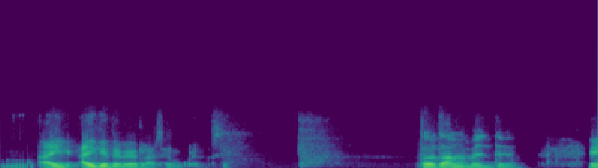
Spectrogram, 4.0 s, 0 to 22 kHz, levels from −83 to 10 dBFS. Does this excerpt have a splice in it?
yes; 1 cut; at 1.4 s

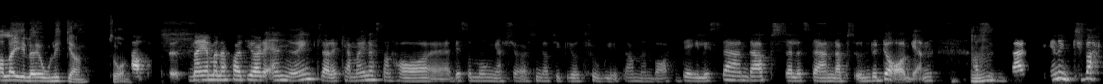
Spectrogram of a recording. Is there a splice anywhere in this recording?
no; 0 cuts

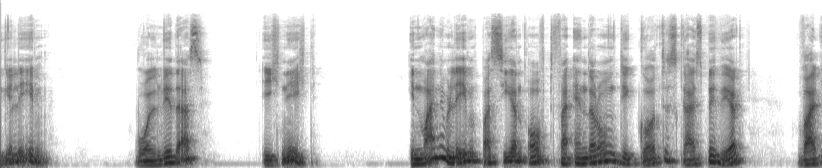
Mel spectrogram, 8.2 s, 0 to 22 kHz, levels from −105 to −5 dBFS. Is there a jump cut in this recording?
no; 0 cuts

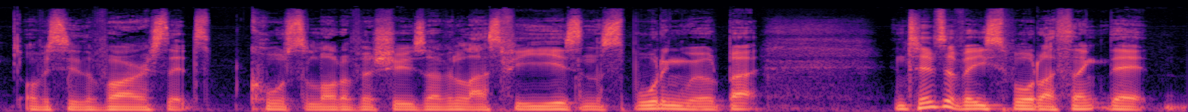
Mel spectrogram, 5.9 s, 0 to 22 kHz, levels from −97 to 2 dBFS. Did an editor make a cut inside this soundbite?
no; 0 cuts

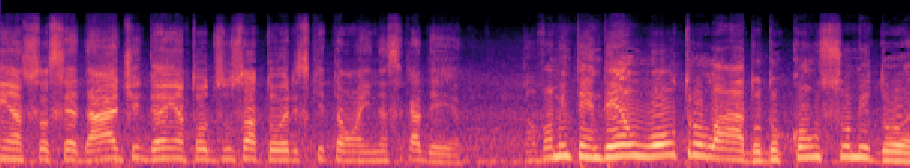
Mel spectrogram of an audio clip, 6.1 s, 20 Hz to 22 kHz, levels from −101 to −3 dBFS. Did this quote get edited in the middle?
no; 0 cuts

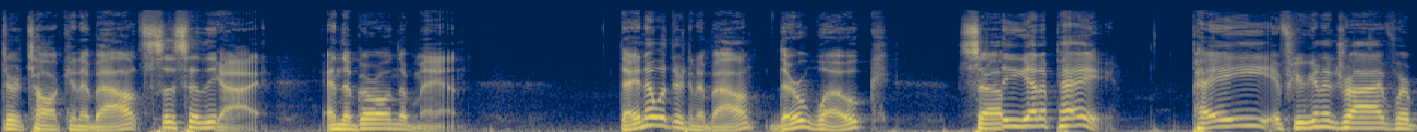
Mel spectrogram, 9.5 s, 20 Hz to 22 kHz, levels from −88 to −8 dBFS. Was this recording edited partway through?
yes; 6 cuts; at 1.0 s, 1.4 s, 2.4 s, 2.7 s, 4.6 s, 6.7 s

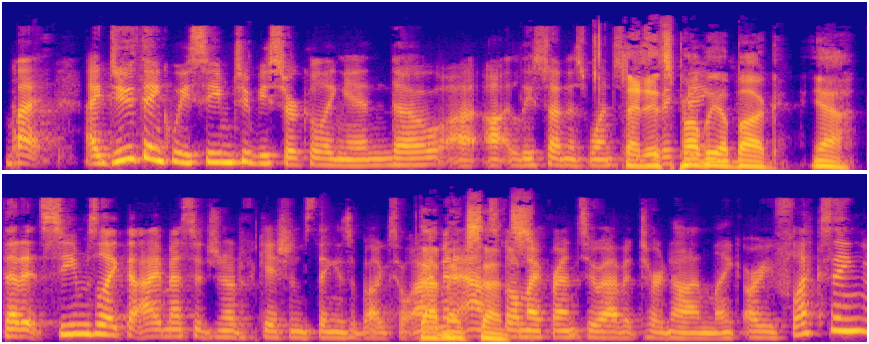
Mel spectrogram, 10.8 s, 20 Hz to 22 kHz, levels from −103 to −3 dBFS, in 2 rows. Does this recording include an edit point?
no; 0 cuts

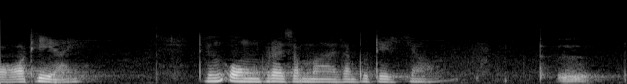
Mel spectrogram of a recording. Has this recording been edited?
no; 0 cuts

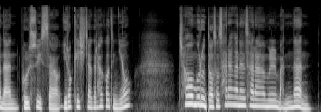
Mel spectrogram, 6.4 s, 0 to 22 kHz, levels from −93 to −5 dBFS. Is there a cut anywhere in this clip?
yes; 1 cut; at 4.1 s

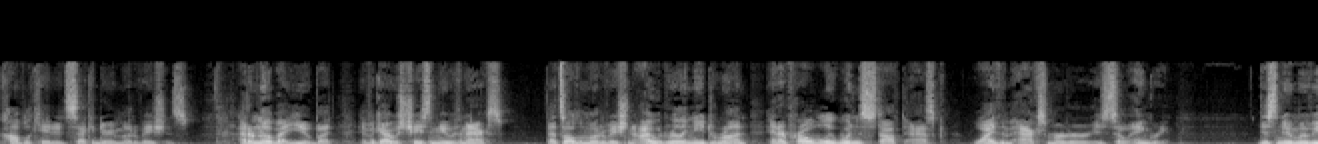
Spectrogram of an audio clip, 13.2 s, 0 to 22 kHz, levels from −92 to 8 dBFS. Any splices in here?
no; 0 cuts

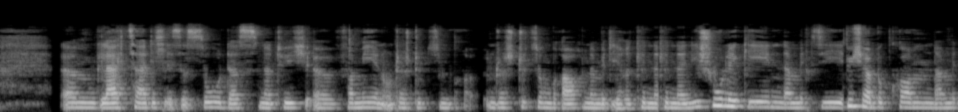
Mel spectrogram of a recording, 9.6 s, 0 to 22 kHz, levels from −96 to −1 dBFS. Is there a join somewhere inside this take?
yes; 2 cuts; at 6.6 s, 8.4 s

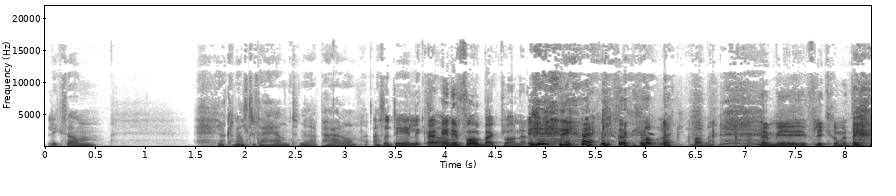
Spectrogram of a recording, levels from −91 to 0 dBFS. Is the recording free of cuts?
no; 1 cut; at 2.1 s

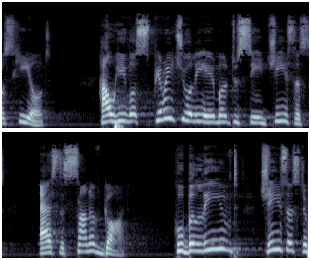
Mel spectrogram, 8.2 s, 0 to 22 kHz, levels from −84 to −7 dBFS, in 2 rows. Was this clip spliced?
no; 0 cuts

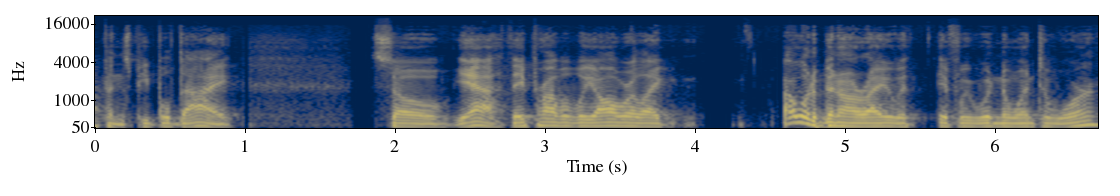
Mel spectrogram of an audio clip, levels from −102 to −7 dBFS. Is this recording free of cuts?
yes; 0 cuts

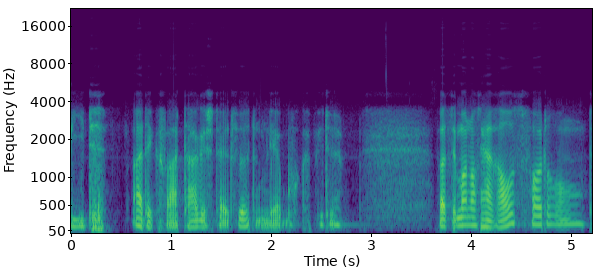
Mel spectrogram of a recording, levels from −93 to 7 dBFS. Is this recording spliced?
yes; 2 cuts; at 1.9 s, 4.1 s

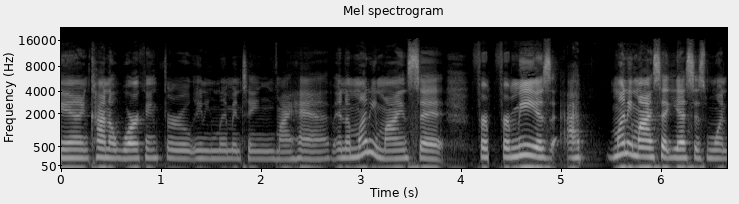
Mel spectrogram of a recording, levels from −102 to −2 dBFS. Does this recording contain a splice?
yes; 3 cuts; at 2.2 s, 4.3 s, 5.0 s

